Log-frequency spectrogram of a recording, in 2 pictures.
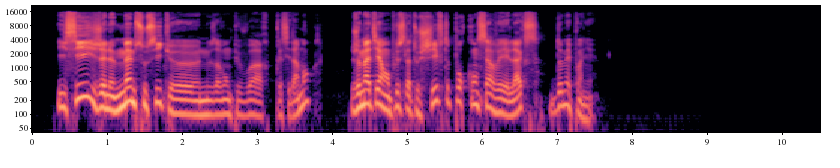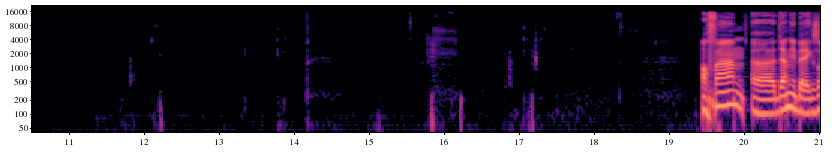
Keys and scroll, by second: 15.3 shift+super+z, 18.8 super+-, 19.3 super+=.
